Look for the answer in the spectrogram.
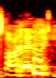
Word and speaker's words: Bondi: I'm sorry, was I saying it wrong? Bondi Bowls. – That's okay. Bondi People Bowls. Say Bondi all the time, and I'm like, hey, whatever. Live your life. It's Bondi, like Bondi Beach, Australia.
